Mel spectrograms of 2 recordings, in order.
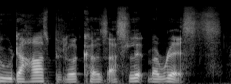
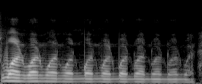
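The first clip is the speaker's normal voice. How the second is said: fading ones; 4 dB quieter, faster than usual. Acted. Reader mocking the author's exclamation marks, fading out. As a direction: chant of ones that fades softer.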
